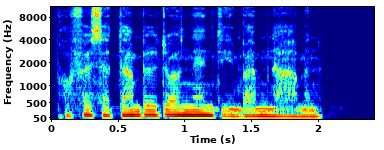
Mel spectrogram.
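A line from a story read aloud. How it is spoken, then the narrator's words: Quiet. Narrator (German): sagte Harry leise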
